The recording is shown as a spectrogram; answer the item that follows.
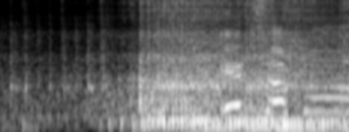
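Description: Four-wheeler ATV engine running with a light regular ticking, then revved hard about a second in and held at high speed. Voices call out over it near the end.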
